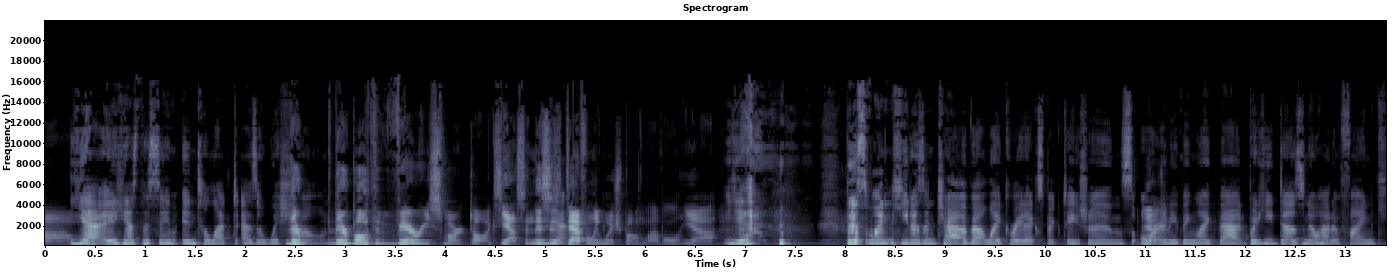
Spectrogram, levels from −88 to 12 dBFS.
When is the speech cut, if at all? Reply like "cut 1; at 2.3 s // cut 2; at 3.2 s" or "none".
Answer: none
